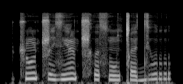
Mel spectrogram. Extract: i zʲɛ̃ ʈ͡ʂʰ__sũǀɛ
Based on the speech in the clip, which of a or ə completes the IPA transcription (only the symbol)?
ə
